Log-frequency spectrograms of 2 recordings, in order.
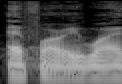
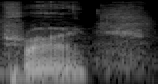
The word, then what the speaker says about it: Frey: A lot of people, F-R-E-Y, they pronounce it Fry, but he pronounces it Frey.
